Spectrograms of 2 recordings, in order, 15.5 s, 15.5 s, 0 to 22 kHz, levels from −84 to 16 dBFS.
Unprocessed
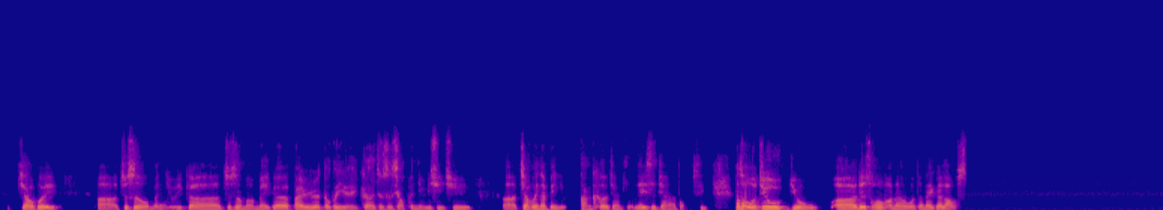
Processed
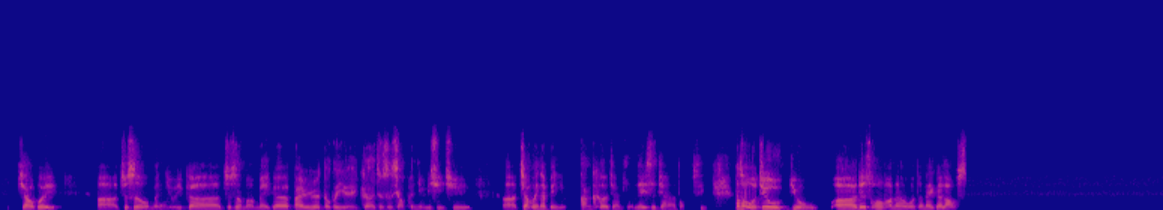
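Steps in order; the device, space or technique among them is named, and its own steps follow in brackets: filter by subtraction (in parallel: low-pass 2.8 kHz 12 dB/octave + polarity flip)

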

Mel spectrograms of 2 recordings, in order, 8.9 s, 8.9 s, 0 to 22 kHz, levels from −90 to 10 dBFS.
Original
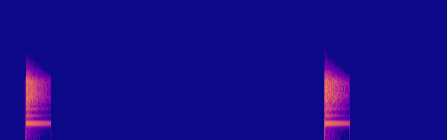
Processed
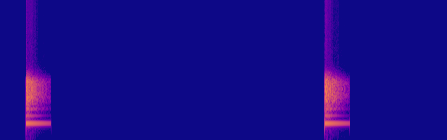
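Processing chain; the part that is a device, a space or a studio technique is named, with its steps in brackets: early digital voice recorder (band-pass 270–3500 Hz; block-companded coder 7-bit)

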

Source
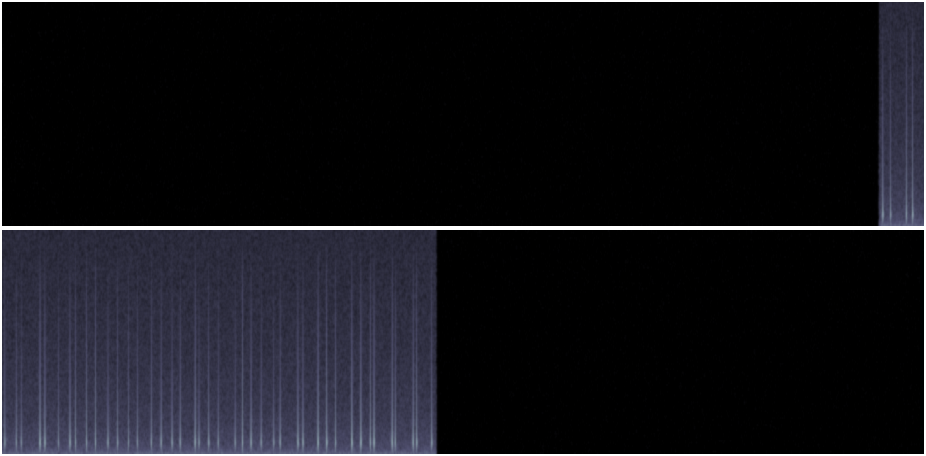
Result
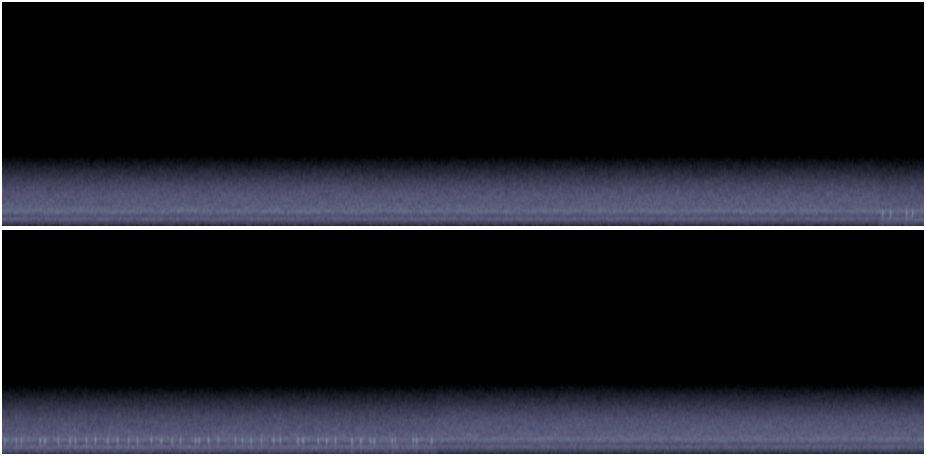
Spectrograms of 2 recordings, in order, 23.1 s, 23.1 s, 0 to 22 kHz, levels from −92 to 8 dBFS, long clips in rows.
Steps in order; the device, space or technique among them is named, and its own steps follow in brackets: digital answering machine (band-pass 340–3300 Hz; one-bit delta coder 32 kbps, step -35.5 dBFS; cabinet simulation 470–3700 Hz, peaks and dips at 510 Hz -9 dB, 730 Hz +4 dB, 1.1 kHz -6 dB, 1.5 kHz +6 dB)

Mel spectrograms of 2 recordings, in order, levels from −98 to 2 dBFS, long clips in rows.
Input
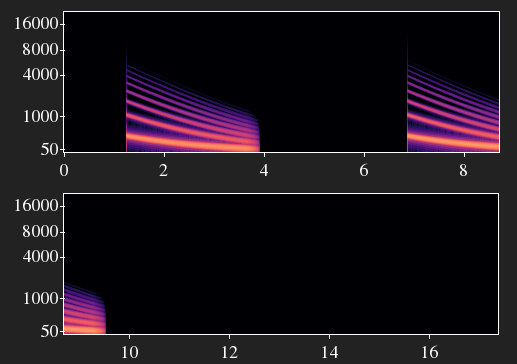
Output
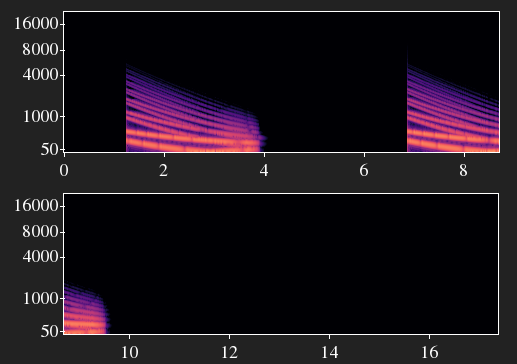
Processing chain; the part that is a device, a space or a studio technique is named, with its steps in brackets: alien voice (ring modulator 120 Hz; flange 0.37 Hz, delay 8.3 ms, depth 6.9 ms, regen -69%); trim +4 dB

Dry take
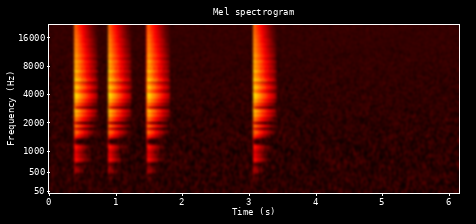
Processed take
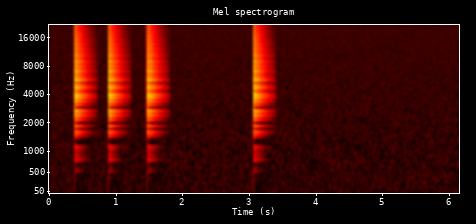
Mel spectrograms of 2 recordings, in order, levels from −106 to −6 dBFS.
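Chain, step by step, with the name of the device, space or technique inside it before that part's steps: parallel compression (in parallel at -2 dB: compression, threshold -35 dBFS, peak gain reduction 13.5 dB); on the sum: trim -4 dB

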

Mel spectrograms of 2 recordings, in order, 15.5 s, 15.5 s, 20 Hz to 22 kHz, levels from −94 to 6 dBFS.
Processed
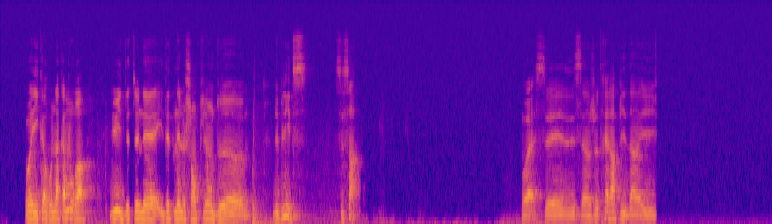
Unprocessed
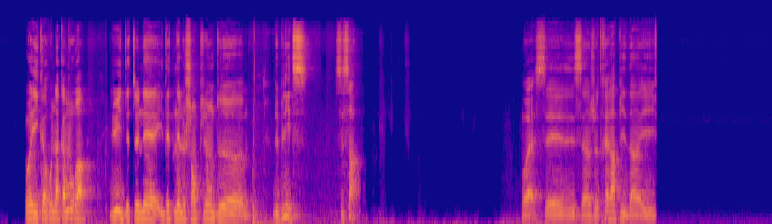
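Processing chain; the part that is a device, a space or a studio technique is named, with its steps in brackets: cassette deck with a dirty head (tape spacing loss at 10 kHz 31 dB; wow and flutter; white noise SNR 37 dB); trim +4.5 dB

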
